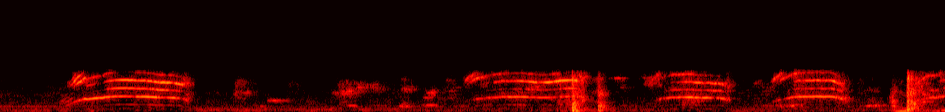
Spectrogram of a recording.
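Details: Kitten whining indoors for something from the refrigerator, drawn-out rising-then-falling meows repeated every second or so, mixed with a person talking and clattering household knocks.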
